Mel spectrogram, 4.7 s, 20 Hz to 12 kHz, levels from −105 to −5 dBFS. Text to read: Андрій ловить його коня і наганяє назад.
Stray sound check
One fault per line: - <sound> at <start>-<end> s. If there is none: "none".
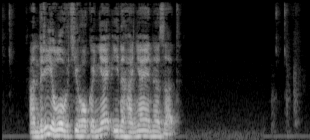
none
